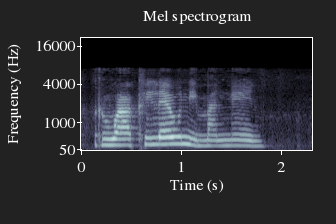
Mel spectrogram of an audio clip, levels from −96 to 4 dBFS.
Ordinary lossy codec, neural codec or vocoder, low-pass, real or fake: none; codec, 16 kHz, 1.1 kbps, Voila-Tokenizer; 7.2 kHz; fake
